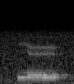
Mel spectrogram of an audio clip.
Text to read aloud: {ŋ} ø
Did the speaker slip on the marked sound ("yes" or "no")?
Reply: yes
